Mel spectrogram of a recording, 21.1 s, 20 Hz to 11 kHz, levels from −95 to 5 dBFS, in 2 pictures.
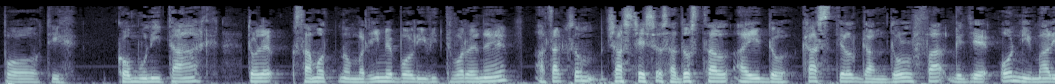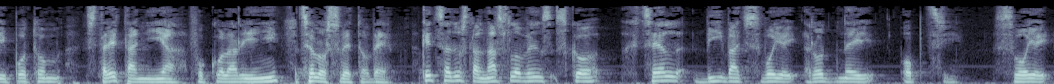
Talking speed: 110 wpm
